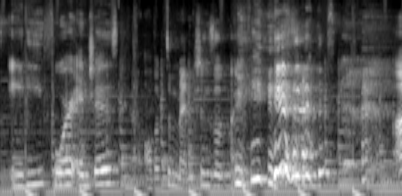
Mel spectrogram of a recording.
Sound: both laugh

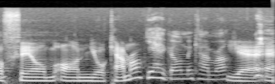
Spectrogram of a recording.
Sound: laughs

